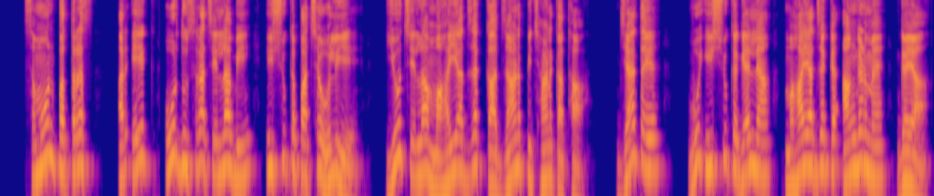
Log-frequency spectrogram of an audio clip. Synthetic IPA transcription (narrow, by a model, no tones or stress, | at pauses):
sɐmoːnpɐt̪ɾəs | ɐɾeːk | ɦoːɾd̪ʊsɾat͡ʃeːlabʱijiːsukepaːtːʃʰɛɦoːlɪḛ | jot͡ʃeːlamɐɦajaːd͡ʒəkːad͡ʒaːɽ̃pɪt͡ʃʰaːɽ̃kat̪ʰa̰ | d͡ʒɛ̃ːt̪ɛ | ʋojiːsukeɡɛːljã | mɐɦajaːd͡ʒəkːeʔãːŋɡəɽ̃m̤ɛ̃ɡɐja̰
